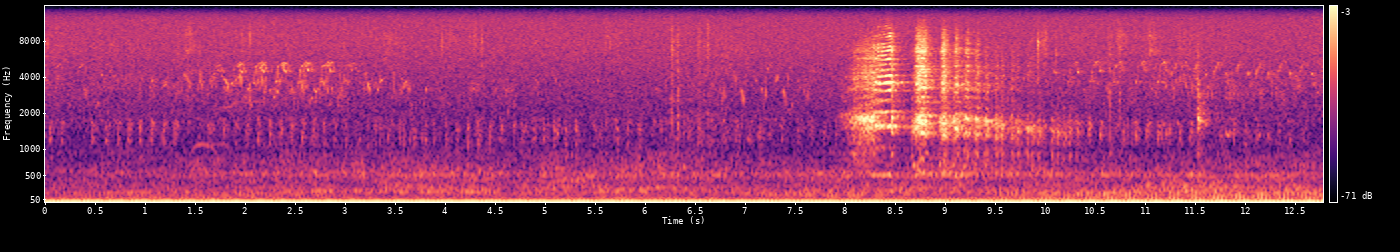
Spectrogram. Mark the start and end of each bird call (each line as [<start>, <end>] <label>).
[1.90, 3.10] Hawaii Amakihi (Chlorodrepanis virens)
[6.90, 7.70] Hawaii Amakihi (Chlorodrepanis virens)
[7.90, 10.60] Erckel's Francolin (Pternistis erckelii)
[10.20, 12.70] Hawaii Amakihi (Chlorodrepanis virens)
[11.50, 11.60] Erckel's Francolin (Pternistis erckelii)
